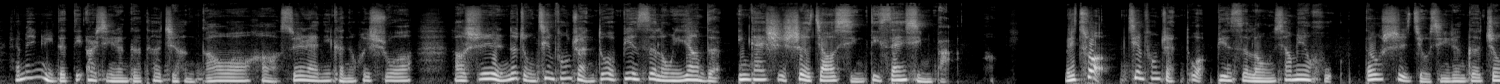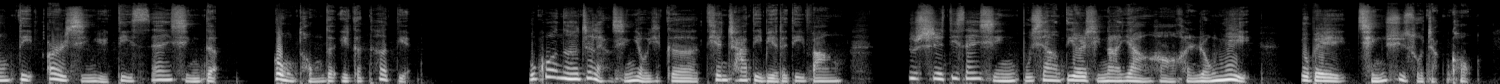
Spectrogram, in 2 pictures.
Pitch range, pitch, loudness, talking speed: 150-215 Hz, 175 Hz, -16 LUFS, 240 characters per minute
